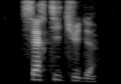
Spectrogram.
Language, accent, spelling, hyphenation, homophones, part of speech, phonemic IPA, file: French, France, certitude, cer‧ti‧tude, certitudes, noun, /sɛʁ.ti.tyd/, LL-Q150 (fra)-certitude.wav
- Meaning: certitude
